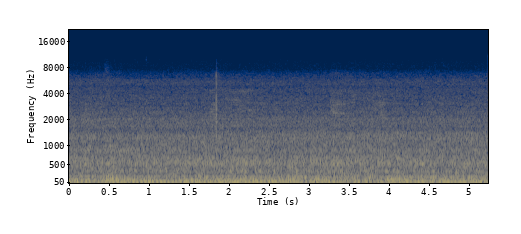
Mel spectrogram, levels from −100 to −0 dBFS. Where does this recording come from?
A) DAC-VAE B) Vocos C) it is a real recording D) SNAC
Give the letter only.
C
